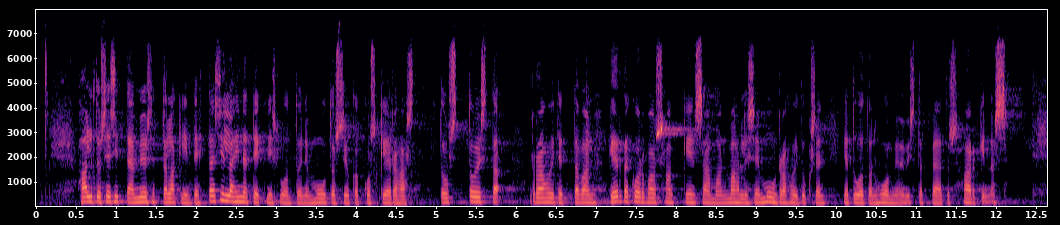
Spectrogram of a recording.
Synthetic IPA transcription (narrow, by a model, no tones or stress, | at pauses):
hɑlːit̪use̞sit̪ːæːmyøset̪ːælɑkiːnt̪e̞ht̪æːsilːæhinːæt̪eknisluont̪oinemmuːt̪osjokɑkoskeːrɑhɑst̪ | ost̪oist̪ɑ | rɑho̞jt̪et̪ːɑʋɑnkert̪ɑkorʋɑushɑŋkːeːnsɑːmɑːnmɑhdolˑisemmuːnrɑɦo̞jt̪uksen | jɑt̪uot̪onhuomio̰jmist̪ɑpæːt̪øshɑrkinːɑ̰sːɑ̥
